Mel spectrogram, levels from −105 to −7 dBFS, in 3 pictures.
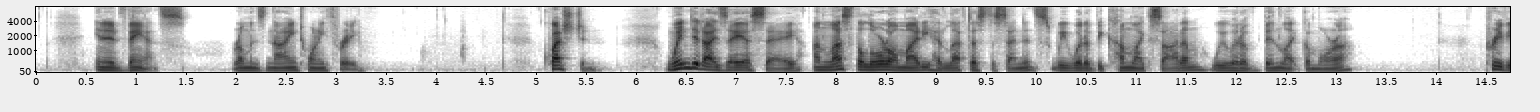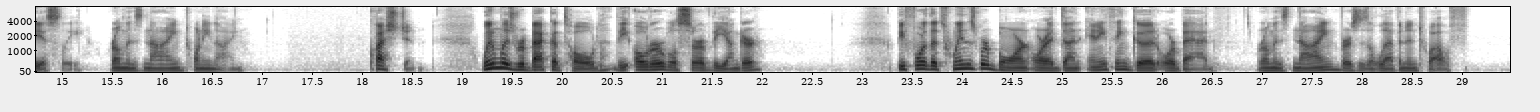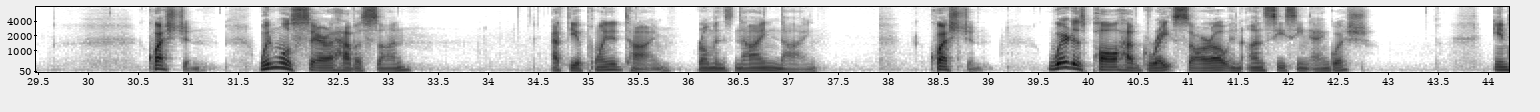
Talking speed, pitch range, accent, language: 120 wpm, 100-125 Hz, American, English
